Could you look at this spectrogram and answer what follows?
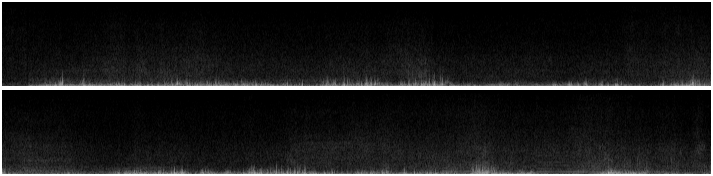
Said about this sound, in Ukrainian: розгулявся цей зимній противний вітер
